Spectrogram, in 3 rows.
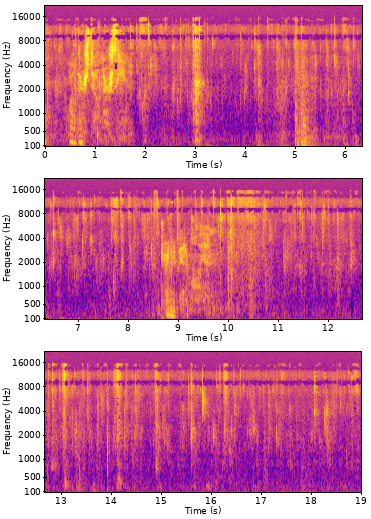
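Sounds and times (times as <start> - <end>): puppies chewing and lapping: 0.0 - 19.0.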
